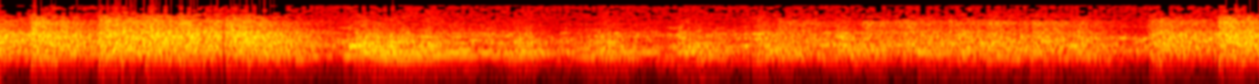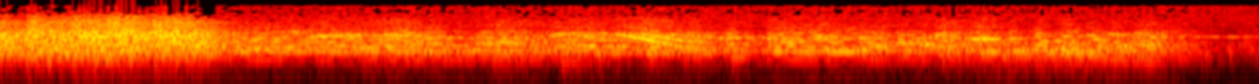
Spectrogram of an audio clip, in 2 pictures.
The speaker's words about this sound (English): Don't let them get past us. There's no other way out. Right around them, keep firing down at them.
